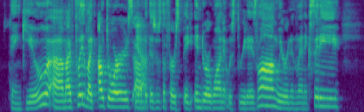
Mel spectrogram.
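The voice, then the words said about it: Strained, worn-out voice. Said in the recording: “my voice is also not. So here we are ... I sound like a kindergartner on my work calls ... this is much better than what I was working with on Monday”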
